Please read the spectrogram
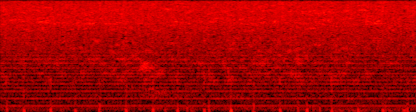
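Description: Faint steady electrical mains hum with background hiss from the recording, with a scatter of soft low clicks.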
